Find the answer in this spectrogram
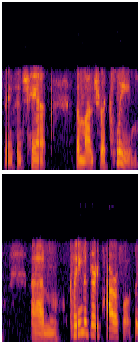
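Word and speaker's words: kleem: like this um there's a mantra that is clean and it's spelled k-l-e-e-m sometimes people spell it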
